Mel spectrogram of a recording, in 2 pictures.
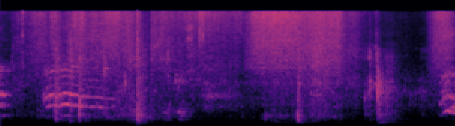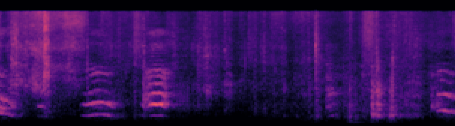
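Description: A young child babbling in short, high-pitched vocal bursts, with soft rustling and handling of gift-wrap paper and ribbon between them.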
